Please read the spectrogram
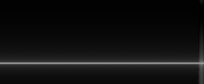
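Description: A steady, pure censor bleep dubbed over the soundtrack, with all other sound cut out, masking a phone number as its digits are read aloud.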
